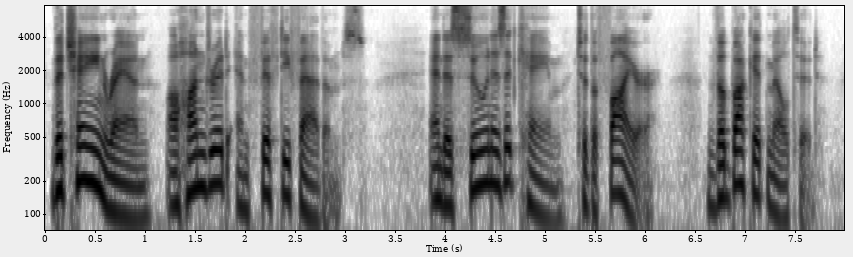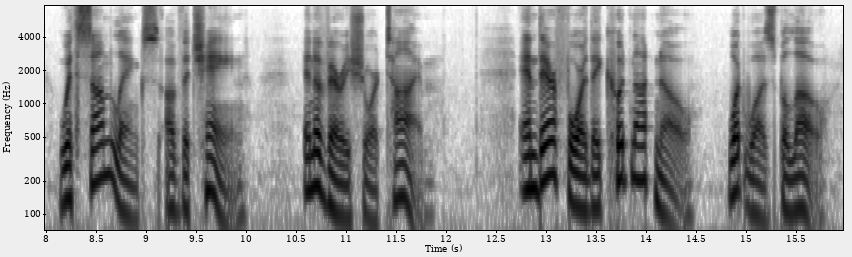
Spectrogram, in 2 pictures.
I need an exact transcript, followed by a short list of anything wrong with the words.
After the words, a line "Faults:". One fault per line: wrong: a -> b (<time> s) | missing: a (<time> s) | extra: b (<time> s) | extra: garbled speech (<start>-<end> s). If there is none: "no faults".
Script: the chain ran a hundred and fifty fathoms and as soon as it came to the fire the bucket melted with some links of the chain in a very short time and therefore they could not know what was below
the chain ran a hundred and fifty fathoms and as soon as it came to the fire the bucket melted with some links of the chain in a very short time and therefore they could not know what was below
Faults:
no faults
